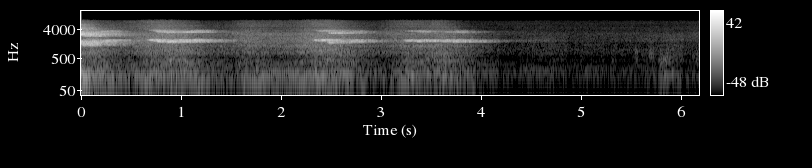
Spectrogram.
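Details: 1968 Mercedes-Benz 280S, brakes locked up from sitting: a high squeal swells and fades about once per wheel turn as the car creeps; a rear wheel squeals while the other side seems not to turn; dragging brake squeal.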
